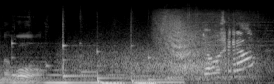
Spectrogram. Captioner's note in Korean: 스윽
